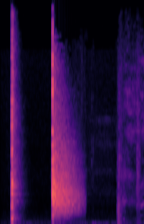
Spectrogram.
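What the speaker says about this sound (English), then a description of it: "Okay, let's clap." Sharp hand claps made to sync a recording: a single crisp clap, then a louder clap with a ringing decay, then a softer third clap, all close and in a quiet room.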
